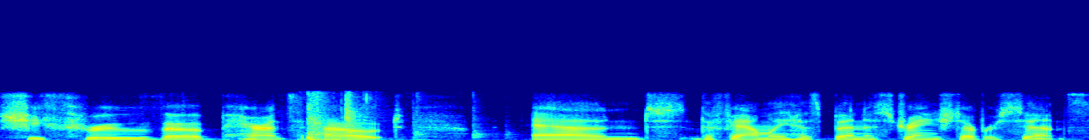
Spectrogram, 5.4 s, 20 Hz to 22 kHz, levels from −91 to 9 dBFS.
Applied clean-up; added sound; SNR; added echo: none; Slam; 12 dB; none.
